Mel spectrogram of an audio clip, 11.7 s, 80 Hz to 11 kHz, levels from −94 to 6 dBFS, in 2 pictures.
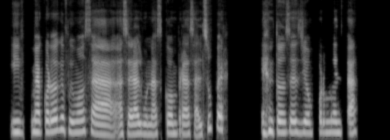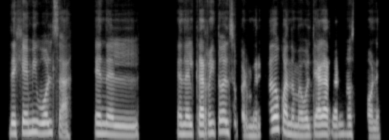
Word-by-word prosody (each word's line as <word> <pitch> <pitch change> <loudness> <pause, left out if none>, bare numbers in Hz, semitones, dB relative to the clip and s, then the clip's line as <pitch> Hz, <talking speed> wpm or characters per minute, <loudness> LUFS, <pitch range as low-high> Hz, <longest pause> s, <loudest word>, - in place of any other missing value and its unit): Y 215 0 -3
me 220 +1 +1
acuerdo 220 +2 +2
que 260 -1 -2
fuimos 220 +1 -3
a 180 -4 +3
a - - -3
hacer 180 -1 -1
algunas 180 -1 -1
compras 190 -1 -2
al 170 +4 -4
súper. 280 -1 -1 0.5
Entonces, 210 -1 0
yo 205 -1 -1
por 210 0 -4
mensa 210 0 -2 0.6
dejé 195 +1 +3
mi 215 +1 +1
bolsa 200 +1 0 0.3
en 190 -1 +1
el 165 -1 0 0.6
en 185 0 0
el 180 0 +2
carrito 195 +3 +4
del 220 -2 +3
supermercado 170 +11 +1
cuando 200 -8 +2
me 165 - -2
volteé 165 +3 0
a - - +8
agarrar 175 -1 +5
unos 180 -1 -5 0.2
limones. 140 -1 -4
195 Hz, 170 wpm, -23 LUFS, 180-215 Hz, 0.6 s, a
